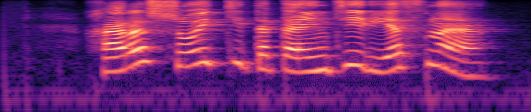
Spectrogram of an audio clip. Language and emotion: Russian, positive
